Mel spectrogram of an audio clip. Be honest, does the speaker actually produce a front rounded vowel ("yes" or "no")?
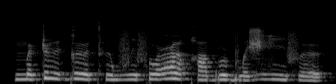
yes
